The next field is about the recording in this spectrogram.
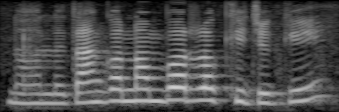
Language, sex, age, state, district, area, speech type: Odia, female, 18-30, Odisha, Kandhamal, rural, spontaneous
